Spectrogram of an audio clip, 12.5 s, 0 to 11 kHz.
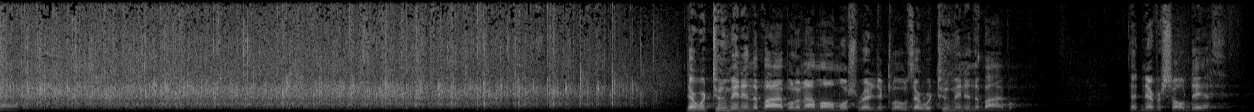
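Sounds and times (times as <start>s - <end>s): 
audience clapping hands: 0.0s - 6.8s
speech: 6.9s - 10.2s, 11.3s - 12.3s.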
